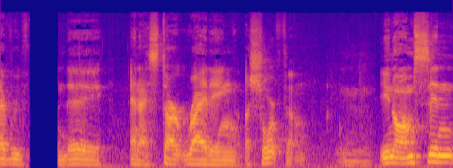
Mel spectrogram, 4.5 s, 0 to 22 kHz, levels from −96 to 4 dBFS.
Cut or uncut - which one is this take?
uncut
